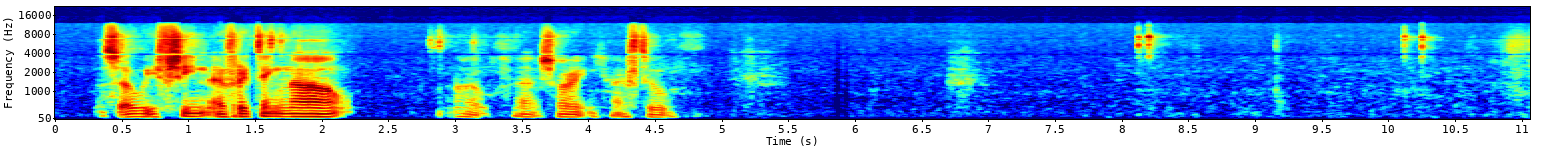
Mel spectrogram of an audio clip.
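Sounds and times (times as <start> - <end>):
faint computer mouse clicks: 8.1 - 8.4, 10.1 - 10.4.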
